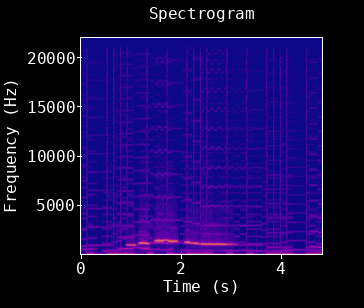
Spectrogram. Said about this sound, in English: So we're going to go open up a dungeon here real quick. So go ahead and pull out your whistle.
